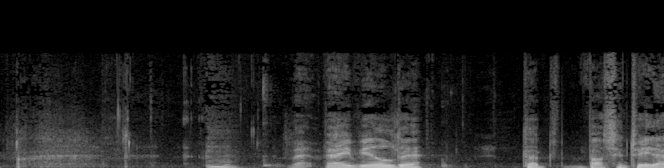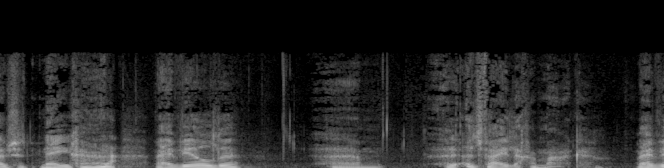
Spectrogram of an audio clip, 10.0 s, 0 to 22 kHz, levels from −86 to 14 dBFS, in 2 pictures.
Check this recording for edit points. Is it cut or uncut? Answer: cut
